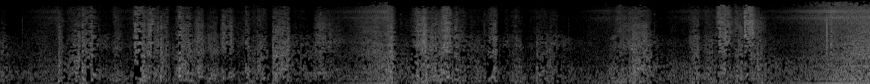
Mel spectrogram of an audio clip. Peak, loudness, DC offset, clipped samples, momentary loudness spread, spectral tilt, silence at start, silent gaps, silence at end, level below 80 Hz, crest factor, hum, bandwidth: -10 dBFS; -35 LUFS; under 0.1%; under 0.1%; 13 LU; -1 dB/octave; 0 s; none; 0 s; -54 dBFS; 28 dB; none; over 20 kHz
